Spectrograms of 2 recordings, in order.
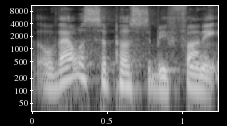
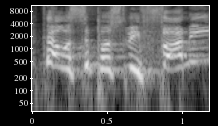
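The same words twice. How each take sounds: First: Said in the usual way. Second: Much higher, fast, amazed question; incredulous wife. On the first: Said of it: "And I was". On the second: Retold or imitated. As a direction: squeal it like a delighted wife who can't believe it. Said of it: "she got the oddest look".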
